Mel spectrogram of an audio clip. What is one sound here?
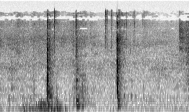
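Plastic parts of a chainsaw click and knock as a hand handles them.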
